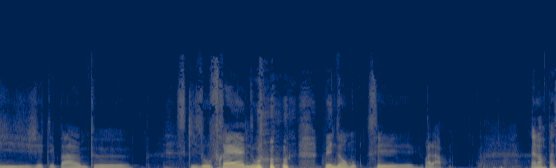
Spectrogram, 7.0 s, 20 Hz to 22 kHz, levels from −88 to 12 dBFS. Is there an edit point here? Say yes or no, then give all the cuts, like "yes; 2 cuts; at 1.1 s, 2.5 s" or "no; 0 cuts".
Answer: no; 0 cuts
